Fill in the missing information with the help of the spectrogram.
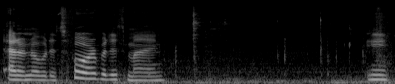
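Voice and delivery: ordinary talk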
